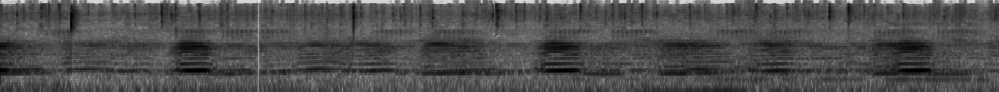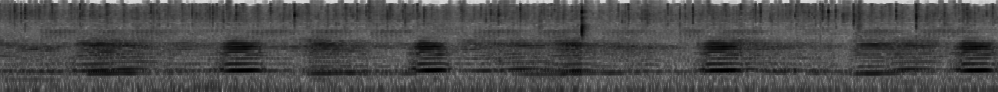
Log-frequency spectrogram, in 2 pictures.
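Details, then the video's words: Post-rain frog chorus of deep, groaning, cow-like calls repeating every two to three seconds from several individuals, with a faint low hum throughout. "Sound After Rain With Sound of Frog / Bunyi Selepas Hujan Pakej Bunyi Katak"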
